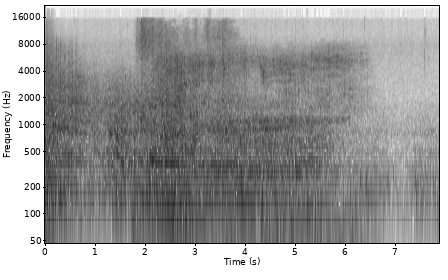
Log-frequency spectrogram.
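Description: A loud, steady thunderstorm with continuous heavy rain and rolling thunder rumbling throughout, the roar easing slightly toward the end with no voices.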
